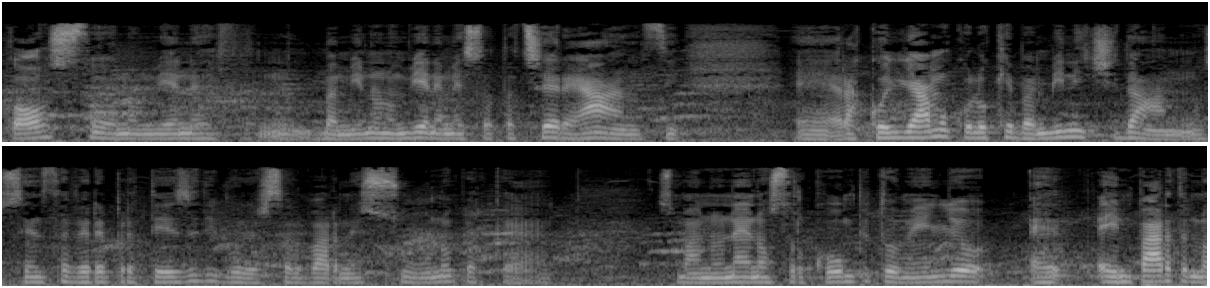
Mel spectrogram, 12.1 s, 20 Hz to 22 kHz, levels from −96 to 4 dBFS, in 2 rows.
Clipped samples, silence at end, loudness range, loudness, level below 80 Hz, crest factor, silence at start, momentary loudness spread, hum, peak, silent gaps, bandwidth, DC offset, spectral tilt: under 0.1%; 0 s; 3 LU; -36 LUFS; -56 dBFS; 24 dB; 0 s; 12 LU; none; -12 dBFS; none; 11.5 kHz; under 0.1%; -4 dB/octave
